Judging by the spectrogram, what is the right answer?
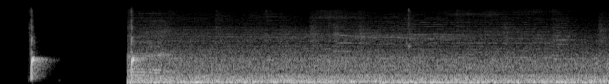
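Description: A single short pop with a quickly falling tone, then a moment of dead silence. About a second in, a steady low rumble of distant city traffic starts and carries on.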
